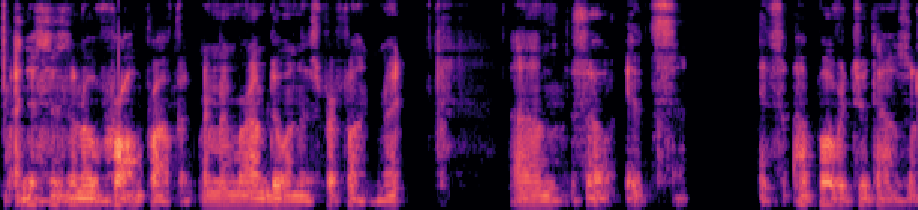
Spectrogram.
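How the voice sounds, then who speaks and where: Quiet and raspy, a man puts on a character voice with a very deep, low pitch at a moderate pace. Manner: low, quiet speaking voice.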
